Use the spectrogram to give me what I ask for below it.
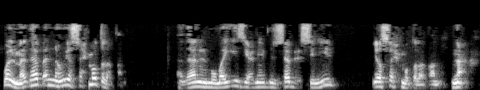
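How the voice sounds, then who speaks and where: A man teaching a religious lesson, explaining a legal text in a measured way and saying sample pronunciations aloud. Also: a little high, animated, dark tone, husky.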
